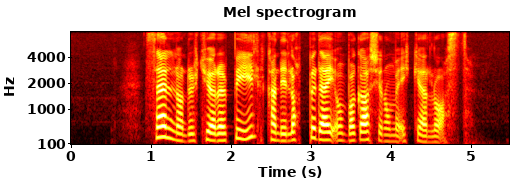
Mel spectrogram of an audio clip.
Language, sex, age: Norwegian, female, 42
